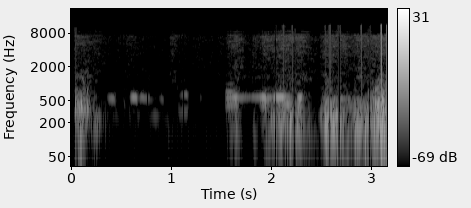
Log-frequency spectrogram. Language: Pashto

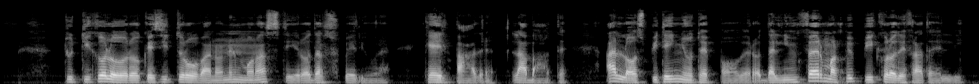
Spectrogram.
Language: Italian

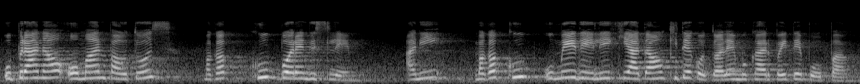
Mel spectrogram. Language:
Konkani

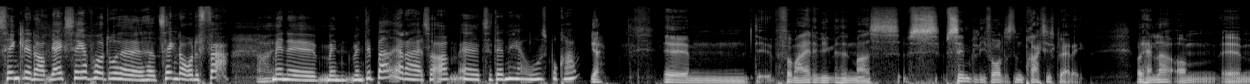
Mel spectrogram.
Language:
Danish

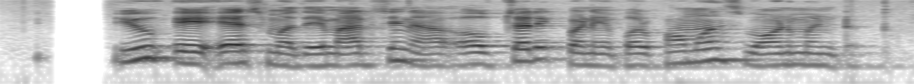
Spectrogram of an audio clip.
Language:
Marathi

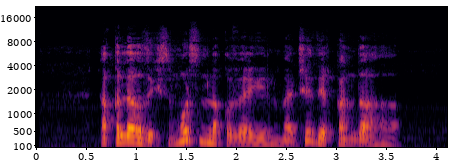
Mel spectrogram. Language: Kabyle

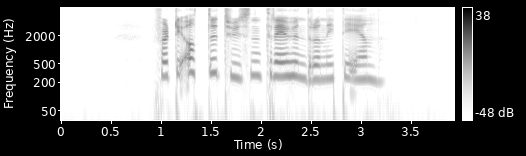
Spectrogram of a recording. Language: Norwegian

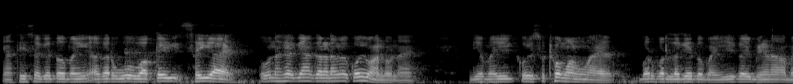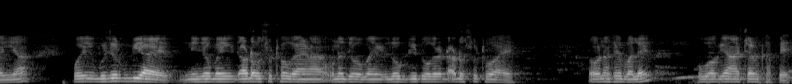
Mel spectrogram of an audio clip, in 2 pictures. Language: Sindhi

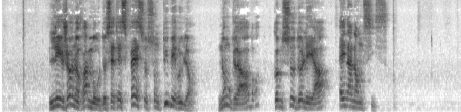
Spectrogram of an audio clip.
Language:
French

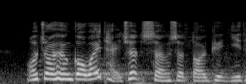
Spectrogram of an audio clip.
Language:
Cantonese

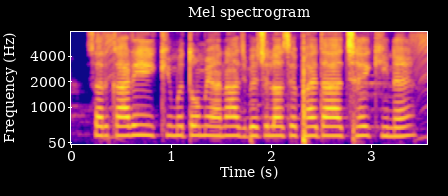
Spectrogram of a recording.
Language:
Maithili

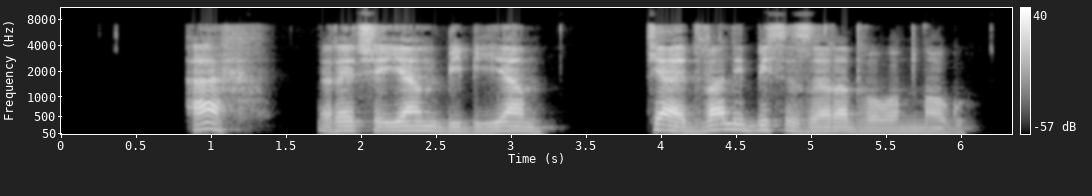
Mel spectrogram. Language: Bulgarian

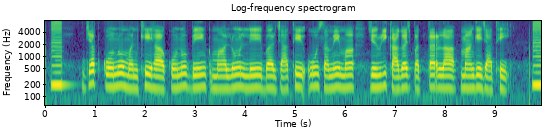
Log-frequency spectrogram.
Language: Chhattisgarhi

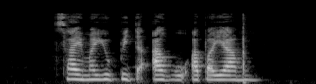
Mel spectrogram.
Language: Sihuas Ancash Quechua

